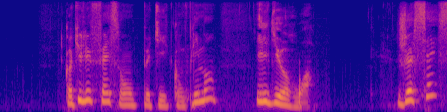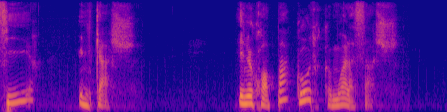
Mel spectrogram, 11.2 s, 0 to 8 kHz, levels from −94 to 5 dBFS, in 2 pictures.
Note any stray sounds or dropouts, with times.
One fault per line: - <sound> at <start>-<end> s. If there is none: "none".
none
